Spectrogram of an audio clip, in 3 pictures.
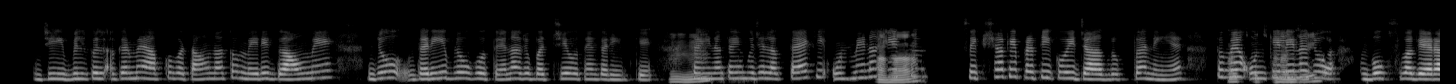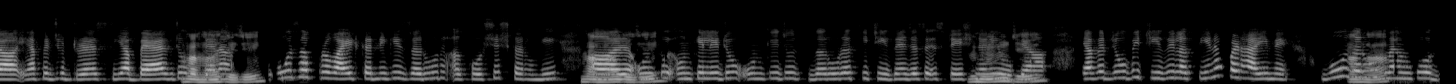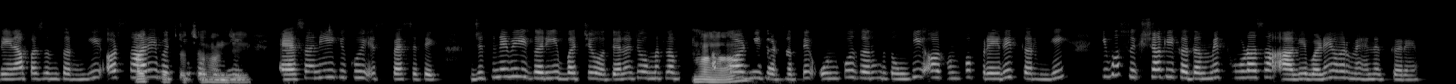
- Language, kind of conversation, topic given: Hindi, unstructured, अगर आपको अचानक बहुत सारे पैसे मिल जाएँ, तो आप सबसे पहले क्या करेंगे?
- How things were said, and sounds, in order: in English: "बुक्स"; in English: "ड्रेस"; in English: "प्रोवाइड"; in English: "स्टेशनरी"; in English: "स्पेसिफिक"; in English: "अफोर्ड"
